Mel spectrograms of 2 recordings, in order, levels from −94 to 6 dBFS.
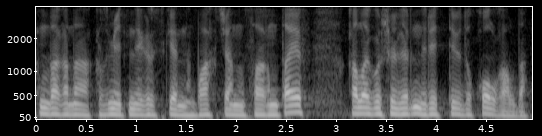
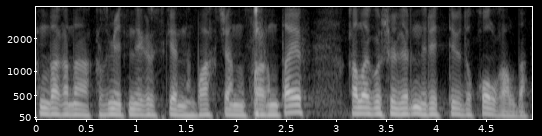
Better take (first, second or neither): first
